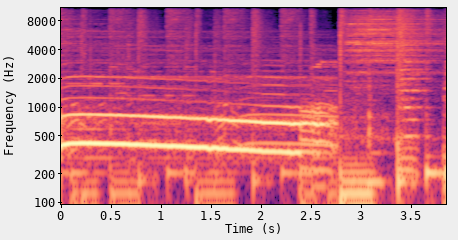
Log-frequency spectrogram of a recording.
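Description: A dog lets out one long, loud howl that slowly sinks in pitch over a steady pulsing beat, then breaks off into a few harsh, noisy bursts.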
